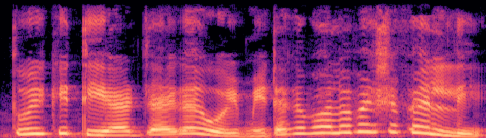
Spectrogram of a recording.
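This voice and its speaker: A woman's voice: extremely high pitch, sing-song, very fast, gravelly, heavily acted. A woman playing an indignant, bossy middle-aged mother in a cartoon family drama, scolding and exclaiming.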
